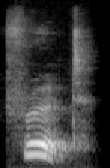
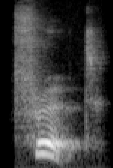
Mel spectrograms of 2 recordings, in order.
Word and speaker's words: fruit: to není správná výlov správná výslovnost je fruit fruit Přesně tak bez toho J to i v té psané podobě se tam vůbec nevyslovuje a místo toho tam máme dlouhé u fruit fruit takže pozor na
